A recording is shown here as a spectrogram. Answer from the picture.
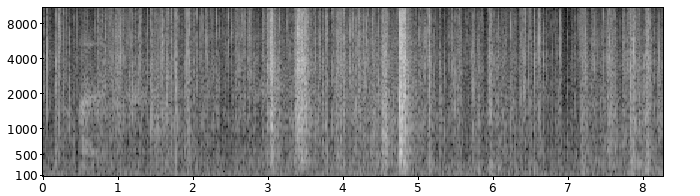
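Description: Clear plastic garment bag crinkling and rustling as it is handled and pulled open, with a few sharper crackles about three and three and a half seconds in and the loudest near five seconds in.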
